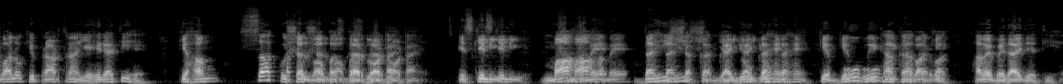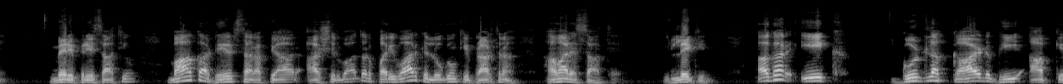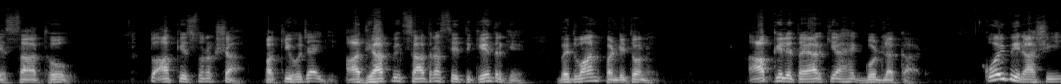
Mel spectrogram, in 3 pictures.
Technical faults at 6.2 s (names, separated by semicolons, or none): doubled audio track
